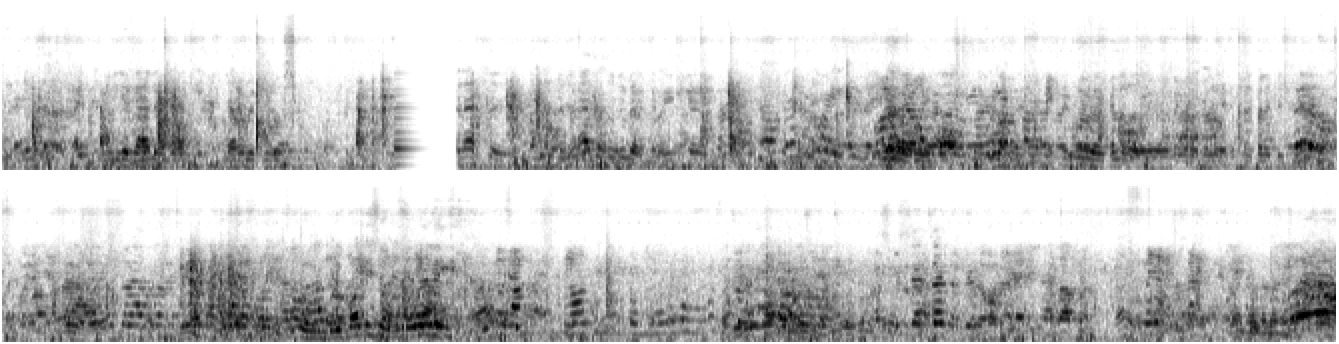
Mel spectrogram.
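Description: Several men and women chatter nearby in a lively crowd.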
